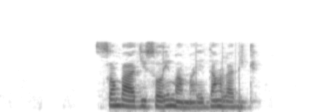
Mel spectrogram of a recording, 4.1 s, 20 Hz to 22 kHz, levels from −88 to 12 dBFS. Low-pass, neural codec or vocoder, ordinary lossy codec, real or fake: 5.4 kHz; codec, 16 kHz, 8 kbps, FreqCodec, larger model; AAC, 48 kbps; fake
